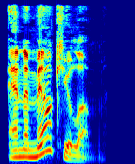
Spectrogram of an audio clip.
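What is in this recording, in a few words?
"animalculum", British English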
